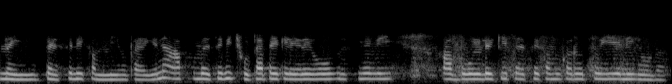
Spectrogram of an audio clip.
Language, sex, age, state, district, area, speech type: Hindi, female, 18-30, Madhya Pradesh, Betul, rural, conversation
